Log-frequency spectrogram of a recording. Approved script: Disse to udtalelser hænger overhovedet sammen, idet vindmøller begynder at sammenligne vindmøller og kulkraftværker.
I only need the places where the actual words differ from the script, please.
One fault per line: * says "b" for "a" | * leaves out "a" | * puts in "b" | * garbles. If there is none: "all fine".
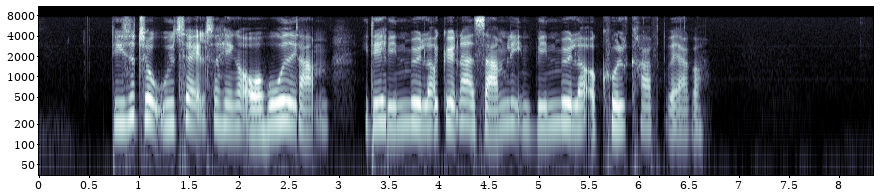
all fine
